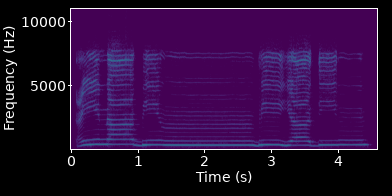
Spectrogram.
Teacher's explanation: اب یہاں پر تنوین کے بعد با آ رہا ہے, سو اقلاب ہوگا. بین نون کو ہم میم میں چینج کر دیں گے اور بہت لپس کو دبانا نہیں ہے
